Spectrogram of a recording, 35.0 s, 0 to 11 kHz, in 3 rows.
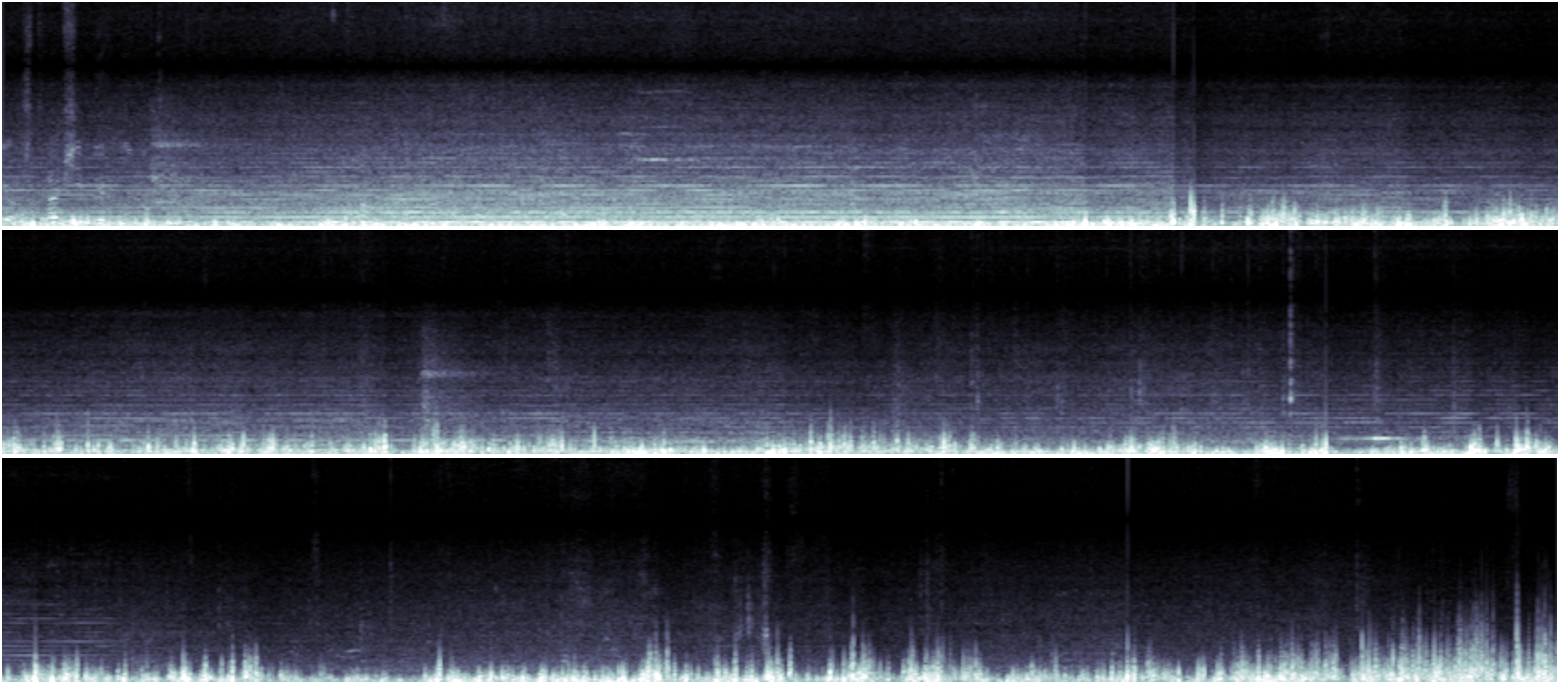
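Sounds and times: bridge machinery humming: 0.0 - 35.0
rumbling outdoor noise: 0.0 - 35.0.

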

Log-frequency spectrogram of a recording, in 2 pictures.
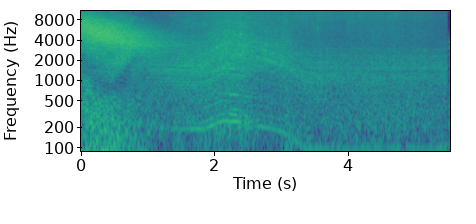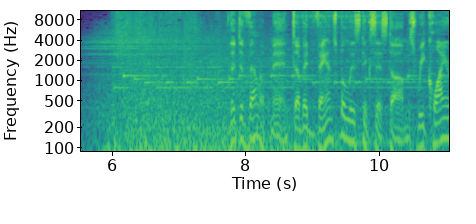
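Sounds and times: rising and falling tone: 0.0 - 3.5.

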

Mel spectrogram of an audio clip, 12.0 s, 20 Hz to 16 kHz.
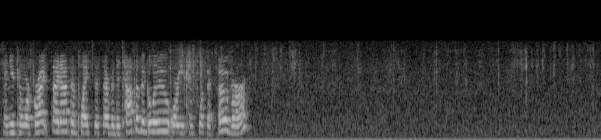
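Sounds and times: paper crinkling: 2.5 - 12.0.

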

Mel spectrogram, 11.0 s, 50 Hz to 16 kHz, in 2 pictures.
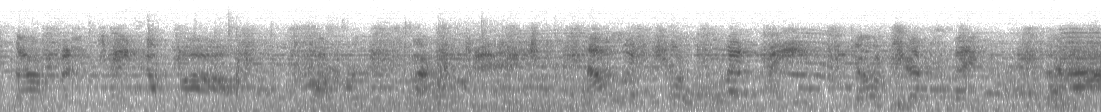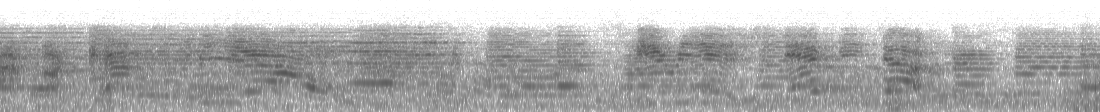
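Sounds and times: stage music over sound system: 0.0 - 9.6.

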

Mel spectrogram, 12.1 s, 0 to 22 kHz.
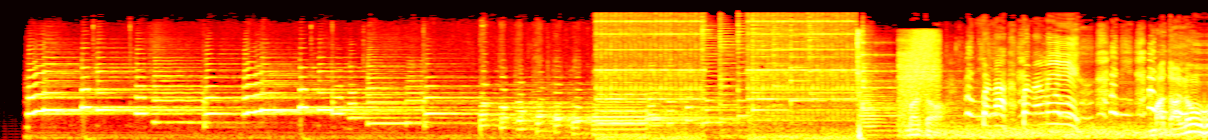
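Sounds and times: cartoon telephone ringing: 6.0 - 8.9.

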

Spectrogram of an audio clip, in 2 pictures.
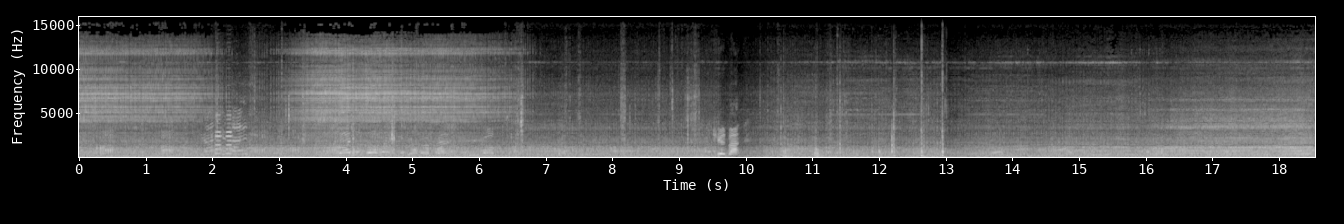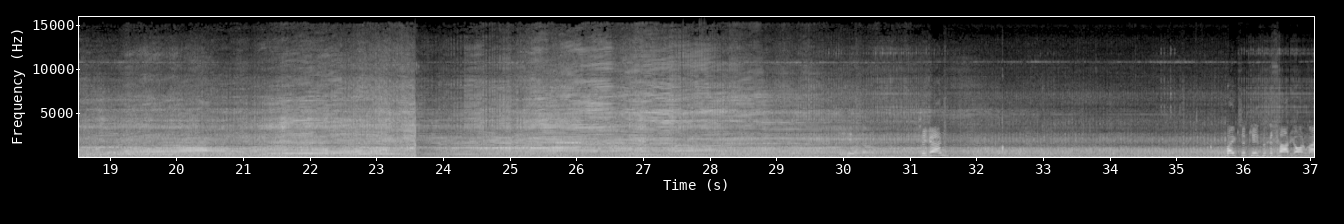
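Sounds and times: motorcycle engine idling: 0.0 - 8.9.

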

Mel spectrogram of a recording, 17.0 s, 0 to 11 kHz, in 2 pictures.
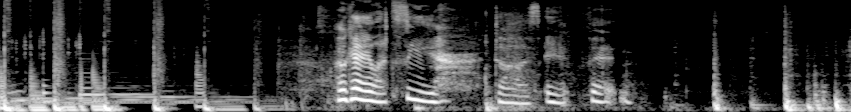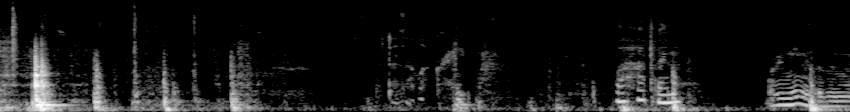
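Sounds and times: wooden panel knocking: 7.1 - 11.0, 16.6 - 17.0.

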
